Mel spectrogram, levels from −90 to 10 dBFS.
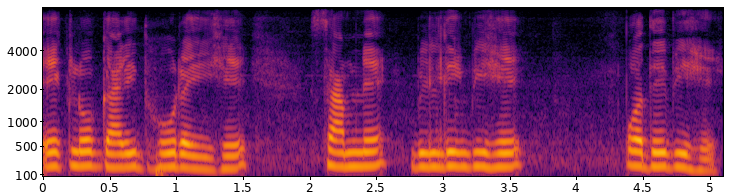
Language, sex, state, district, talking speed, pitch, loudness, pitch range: Hindi, female, Delhi, New Delhi, 155 wpm, 200 Hz, -16 LUFS, 190-205 Hz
